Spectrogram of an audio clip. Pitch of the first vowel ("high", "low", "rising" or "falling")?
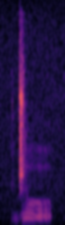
low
